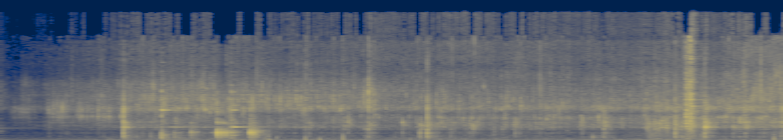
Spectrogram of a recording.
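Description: Curry leaves crackle and spit in hot oil for avial, a bright sizzling hiss that swells after a quiet start, with sharp pops and spatters near the pan.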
